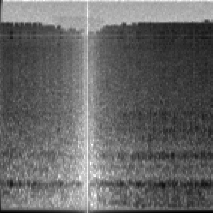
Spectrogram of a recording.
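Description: Muffled underwater camera sound with a steady hum over a low hiss. It fades out to a moment of silence just under a second in, then fades back up.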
